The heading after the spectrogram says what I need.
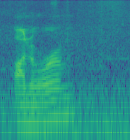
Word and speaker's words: Honorum: Um, they serve as a semi- crusadebased chapter based on honorum honorum. Anorum is how you say it, which is definitely not space Scottish Highlands.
